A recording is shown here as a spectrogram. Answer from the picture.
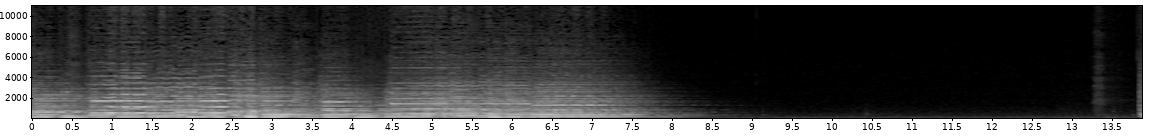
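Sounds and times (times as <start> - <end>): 
flute quartet in A major: 0.0 - 8.4.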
